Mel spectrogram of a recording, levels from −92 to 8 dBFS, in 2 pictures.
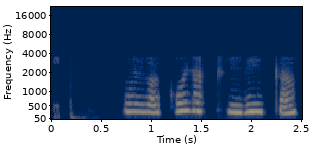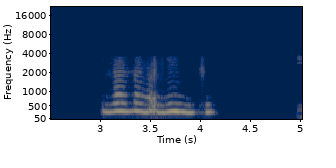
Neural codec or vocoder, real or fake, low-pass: codec, 24 kHz, 0.9 kbps, WavTokenizer, medium music audio release; fake; 3.6 kHz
